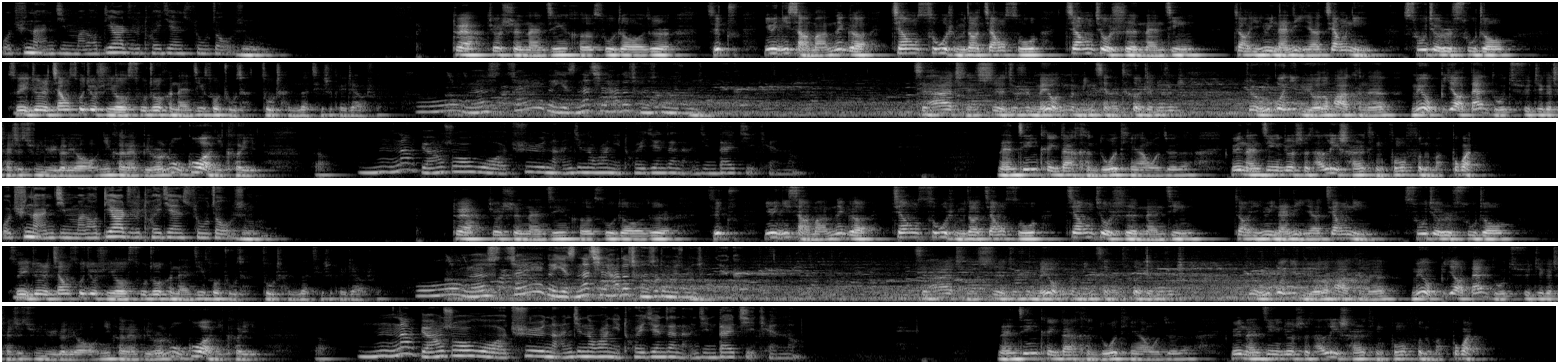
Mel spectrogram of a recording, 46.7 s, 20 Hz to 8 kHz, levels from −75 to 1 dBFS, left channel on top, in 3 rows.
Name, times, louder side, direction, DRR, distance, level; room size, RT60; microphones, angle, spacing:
voice 1, 0.0-2.5 15.7-15.9 19.7-23.0 34.7-39.1, right 4 dB, 80° right, 0.5 m, -28 dB
voice 2, 2.3-2.7 4.5-7.4 7.6-15.1 15.6-19.4 22.4-22.5 24.7-27.4 28.0-33.7 34.3-34.4 41.1-45.8, left 3 dB, 40° left, 0.7 m, -23 dB
sound 1, 20.0-29.3, right 3 dB, 50° right, 0.9 m, -37 dB
12.5 x 5.3 x 6.7 m
head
